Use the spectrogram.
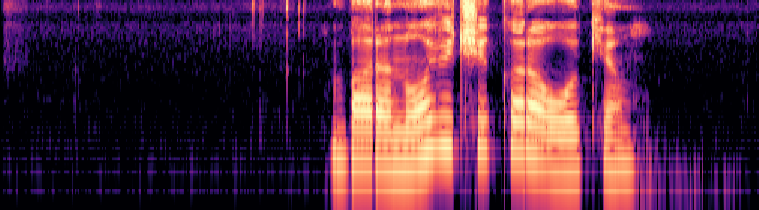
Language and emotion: Russian, neutral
